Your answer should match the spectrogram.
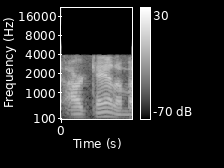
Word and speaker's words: Arcanum: in the small town of Acunum, Arcanum, I believe it's pronounced,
